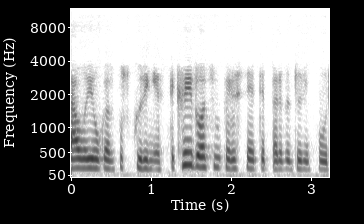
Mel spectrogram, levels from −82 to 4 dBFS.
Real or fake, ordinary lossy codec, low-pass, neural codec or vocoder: fake; MP3, 48 kbps; 10.8 kHz; codec, 24 kHz, 1.2 kbps, DualCodec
